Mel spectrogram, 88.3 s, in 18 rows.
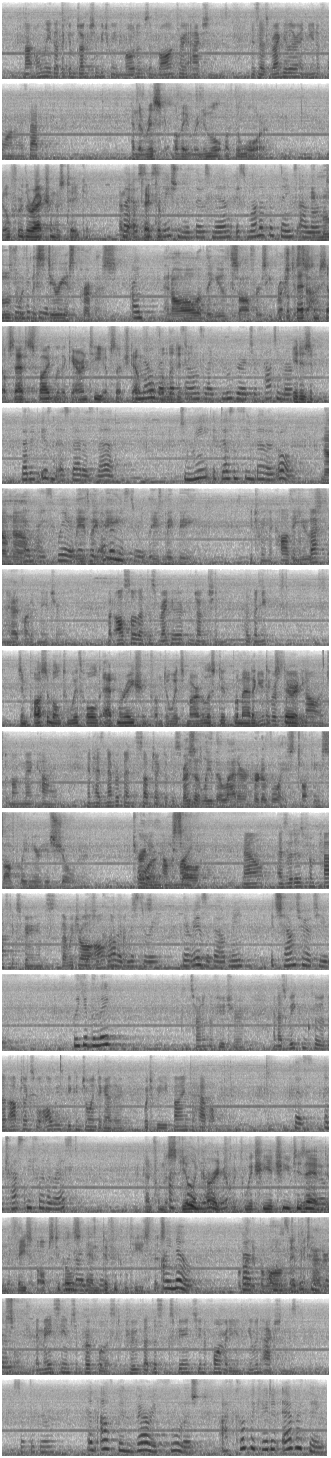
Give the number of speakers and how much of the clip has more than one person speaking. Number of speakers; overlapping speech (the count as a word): four, about 23%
